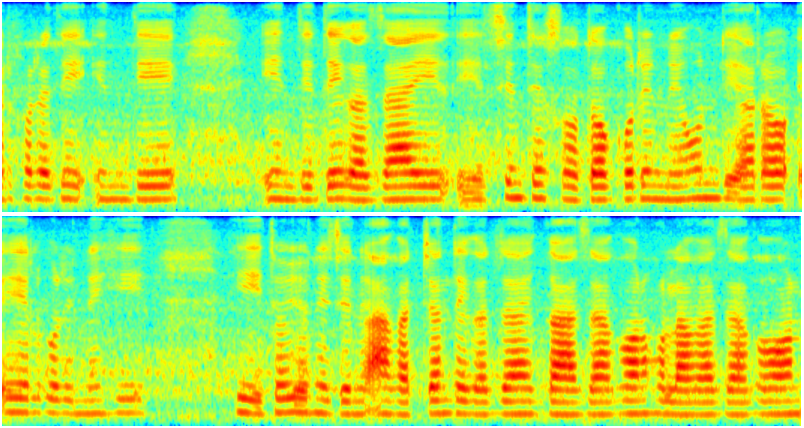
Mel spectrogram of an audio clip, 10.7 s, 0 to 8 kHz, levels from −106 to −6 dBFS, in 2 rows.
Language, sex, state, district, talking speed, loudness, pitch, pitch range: Chakma, female, Tripura, Dhalai, 145 wpm, -20 LUFS, 190 Hz, 180-195 Hz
